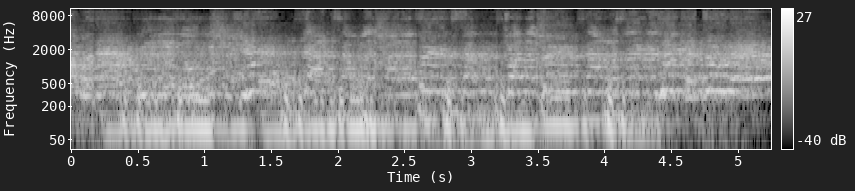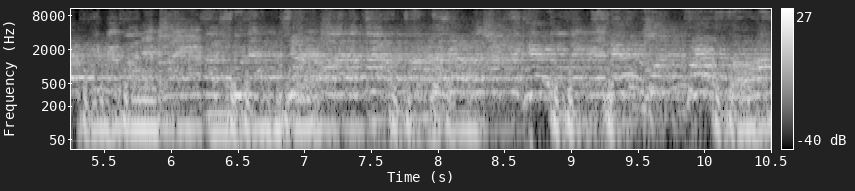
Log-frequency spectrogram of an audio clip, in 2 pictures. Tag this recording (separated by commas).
Music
